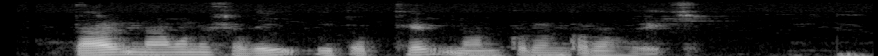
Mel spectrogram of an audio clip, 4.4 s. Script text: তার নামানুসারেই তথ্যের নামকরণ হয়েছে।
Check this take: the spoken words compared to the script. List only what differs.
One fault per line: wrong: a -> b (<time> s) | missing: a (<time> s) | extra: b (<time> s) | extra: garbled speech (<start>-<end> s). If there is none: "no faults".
extra: এই (1.6 s)
extra: করা (2.8 s)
